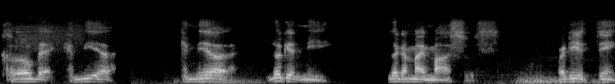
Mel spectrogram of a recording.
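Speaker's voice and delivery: sly, secretive, conspiratorial sideways aside. A bodyguard character speaks to another bodyguard behind his boss's back, in a quiet voice. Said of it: "but in a quiet voice, so the boss doesn't know".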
